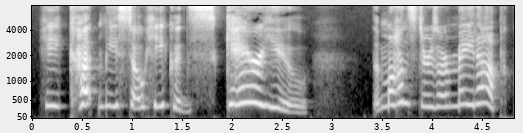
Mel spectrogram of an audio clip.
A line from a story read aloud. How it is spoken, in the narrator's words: Gordon cried out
